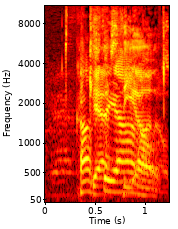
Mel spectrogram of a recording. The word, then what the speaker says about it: Castellanos: Castellanos. Okay, Castellanos.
